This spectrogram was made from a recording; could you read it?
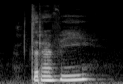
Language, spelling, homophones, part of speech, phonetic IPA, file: Czech, zdravý, zdraví, adjective / phrase, [zdraviː], Cs-zdravý.ogg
